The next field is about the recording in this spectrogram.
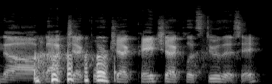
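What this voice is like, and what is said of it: Exaggerated Canadian hoser accent. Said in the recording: “you start to sound like a little bit more of a hoser... That's the Canadian accent I'm thinking of... I definitely put it on if you need me to”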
